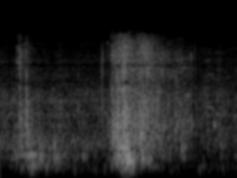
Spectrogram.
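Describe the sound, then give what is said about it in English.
Water sloshes and splashes against a small rowboat as it rocks while people step into it and sit down, with a louder surge of splashing midway through, fairly full, no voices. “I'm in the boat now.”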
